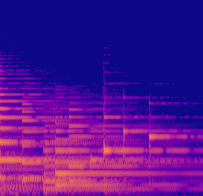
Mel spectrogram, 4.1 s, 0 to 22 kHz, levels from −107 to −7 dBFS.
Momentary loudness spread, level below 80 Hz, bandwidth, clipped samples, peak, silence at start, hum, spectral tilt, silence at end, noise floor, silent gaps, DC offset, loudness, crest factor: 16 LU; -78 dBFS; 7.2 kHz; under 0.1%; -28 dBFS; 0 s; none; -7.5 dB/octave; 0 s; -65 dBFS; none; under 0.1%; -45 LUFS; 18 dB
